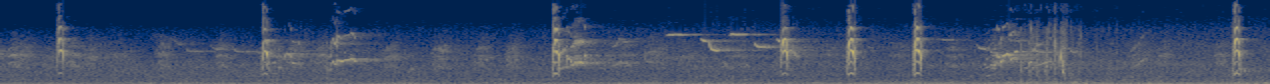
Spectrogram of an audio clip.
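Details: Grey fantail at a backyard birdbath during a long bath, giving sharp high chips at irregular intervals, ten or so in ten seconds, mixed with faint thin squeaky whistled notes; quiet steady low hum underneath.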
